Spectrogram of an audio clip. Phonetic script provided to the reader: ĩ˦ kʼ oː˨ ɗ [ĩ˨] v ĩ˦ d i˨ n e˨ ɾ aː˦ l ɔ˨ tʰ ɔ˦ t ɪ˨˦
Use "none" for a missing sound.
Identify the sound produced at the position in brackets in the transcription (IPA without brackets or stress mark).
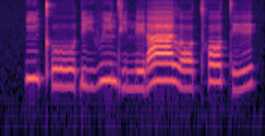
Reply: i˨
